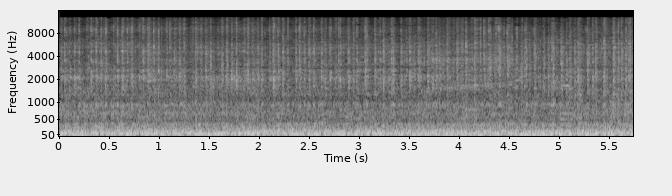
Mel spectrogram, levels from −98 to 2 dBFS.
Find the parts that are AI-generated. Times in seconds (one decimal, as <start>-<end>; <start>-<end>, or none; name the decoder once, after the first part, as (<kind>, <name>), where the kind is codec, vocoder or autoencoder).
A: 0.9-2.0 (codec, SNAC); 3.8-4.3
